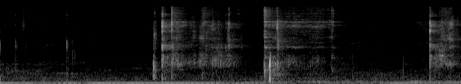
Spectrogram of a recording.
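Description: Ground green chili and garlic are mixed in a bowl for a village-style chutney, producing sparse clinks, taps and scrapes against the bowl at irregular intervals over a low, quiet hum.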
